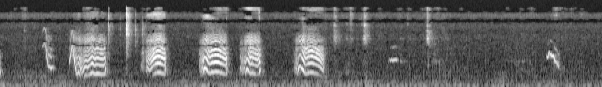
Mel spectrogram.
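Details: Baby chinchillas a week old, Hinata and Ryo, looked after by Kaito, who is not their parent. Several loud quavering squeaks at about one per half second, then a few faint falling peeps amid soft background noise.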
